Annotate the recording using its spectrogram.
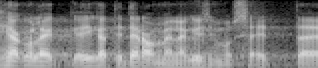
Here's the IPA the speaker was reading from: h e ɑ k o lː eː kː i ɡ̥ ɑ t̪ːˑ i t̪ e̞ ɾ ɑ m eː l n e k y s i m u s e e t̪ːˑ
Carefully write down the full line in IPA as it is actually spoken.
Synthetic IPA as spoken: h e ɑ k o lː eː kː i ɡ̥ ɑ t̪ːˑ i t̪ e̞ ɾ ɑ m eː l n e k y s i m u s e e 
